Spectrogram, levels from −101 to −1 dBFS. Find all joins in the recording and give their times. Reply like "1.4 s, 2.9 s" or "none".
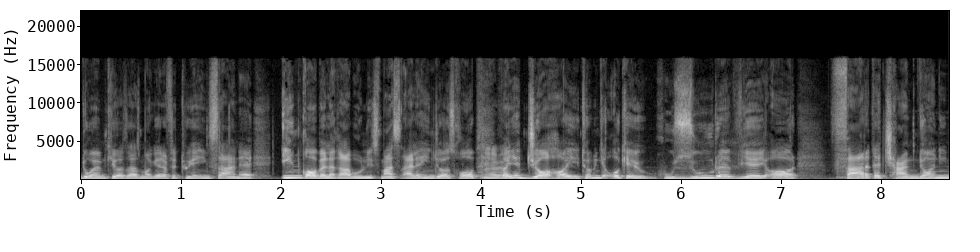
none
